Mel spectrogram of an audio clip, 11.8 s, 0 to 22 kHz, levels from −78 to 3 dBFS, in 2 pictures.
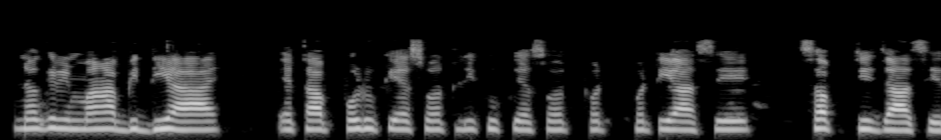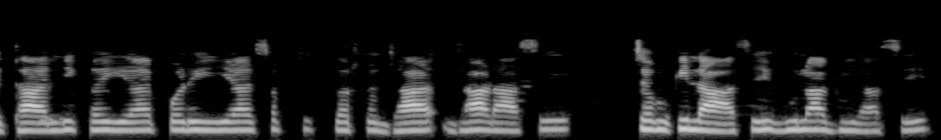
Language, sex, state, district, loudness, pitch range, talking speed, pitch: Halbi, female, Chhattisgarh, Bastar, -20 LUFS, 200-225 Hz, 145 wpm, 210 Hz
